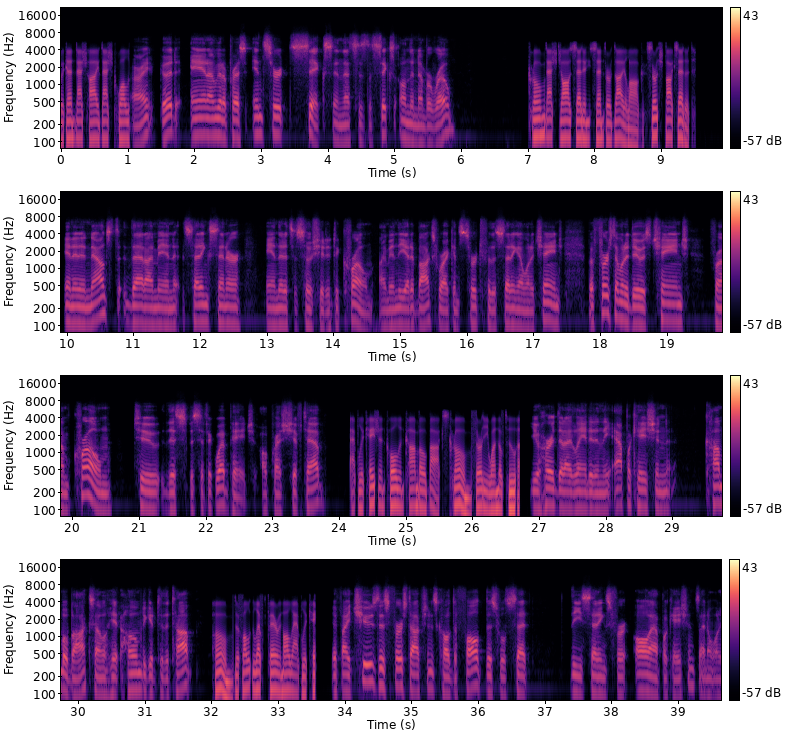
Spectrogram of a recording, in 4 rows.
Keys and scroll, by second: 2.9 Insert, 2.9 6, 22.4 shift+Tab, 30.3 Home.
